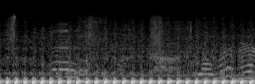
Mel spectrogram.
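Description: A vehicle stuck in ice after an ice storm, its wheel not spinning, with the engine roaring in a fast, steady pulsing throb that is loud and close throughout.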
